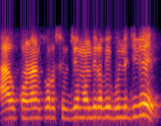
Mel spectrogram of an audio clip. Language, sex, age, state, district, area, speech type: Odia, male, 45-60, Odisha, Kandhamal, rural, conversation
